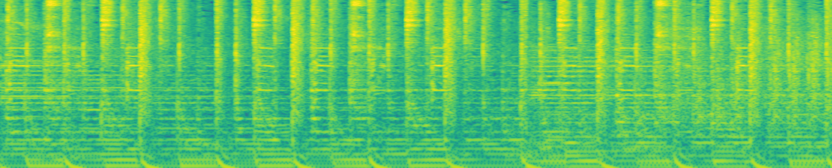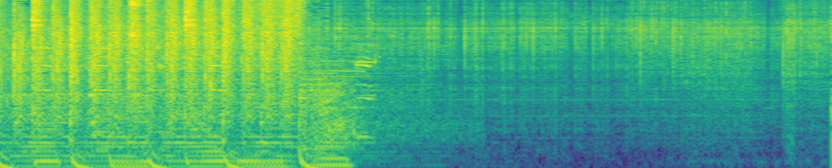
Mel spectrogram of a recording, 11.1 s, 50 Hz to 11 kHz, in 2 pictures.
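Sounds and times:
welding arc crackling: 3.9 - 11.0.

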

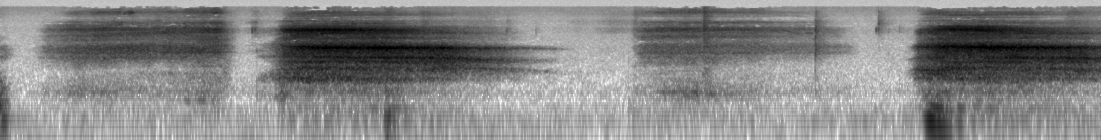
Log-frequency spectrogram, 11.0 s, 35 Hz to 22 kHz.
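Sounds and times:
man breathing: 0.4 - 5.7, 6.3 - 11.0.

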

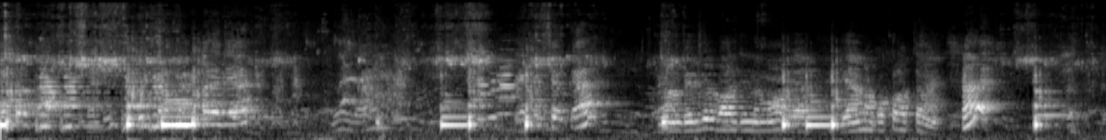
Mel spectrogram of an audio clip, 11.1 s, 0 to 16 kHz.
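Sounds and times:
person singing: 0.0 - 2.0
instrumental accompaniment: 0.0 - 8.9, 9.9 - 11.0.

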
